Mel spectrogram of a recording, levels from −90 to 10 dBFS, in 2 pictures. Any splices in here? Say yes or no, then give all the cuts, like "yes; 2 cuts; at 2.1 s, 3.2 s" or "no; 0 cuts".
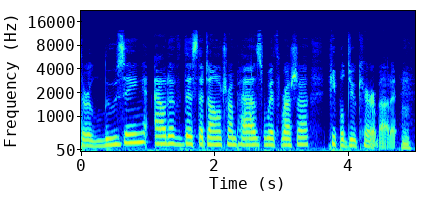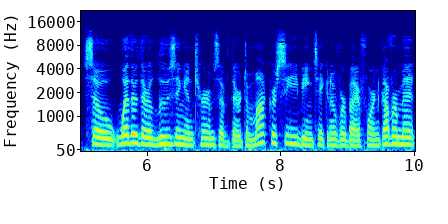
yes; 2 cuts; at 1.7 s, 2.7 s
